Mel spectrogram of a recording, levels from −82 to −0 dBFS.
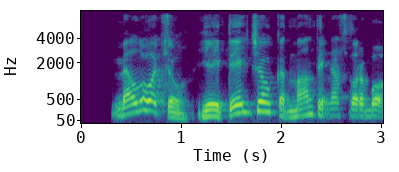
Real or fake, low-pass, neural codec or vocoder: fake; 7.2 kHz; codec, 16 kHz, 8 kbps, FunCodec, trained on LibriTTS, 25 frames a second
